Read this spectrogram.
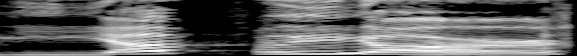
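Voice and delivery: high, slow, resigned groan; drawn-out doomed agreement; deadpan dread. Retold or imitated. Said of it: "I was like".

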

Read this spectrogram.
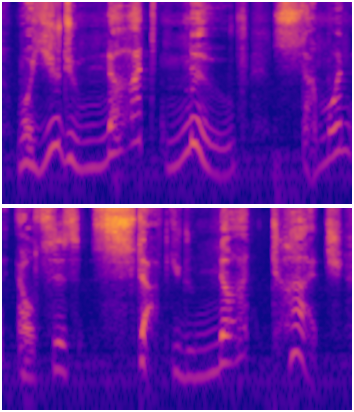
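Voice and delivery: slow, deliberate, each word spelled out; imitating the woman's preachy rule; mock stern scolding. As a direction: lecture like a strict schoolteacher. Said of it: "and she goes".

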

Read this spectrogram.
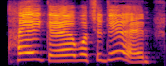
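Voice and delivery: high, mock British girl voice; bad British accent. Podcast host mimics her daughter's British accent, high and hammy. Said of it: "my British accent is worse".

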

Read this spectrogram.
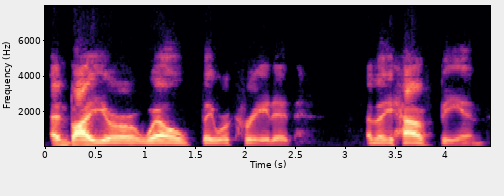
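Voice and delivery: low, quiet, slow Bible reading; hushed, measured recitation; scripture reading. Acted. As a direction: read the verse softly and solemnly. Reads Bible verse aloud.

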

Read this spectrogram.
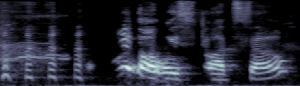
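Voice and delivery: slow, laughing reply. Real, not acted. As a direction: say it through a laugh. Laughing at gravity joke.

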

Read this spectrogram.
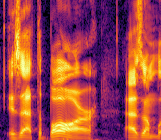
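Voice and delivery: normal talking voice

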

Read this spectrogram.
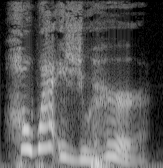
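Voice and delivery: lightly voiced sassy quote; quoting Jocelyn. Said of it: "In the words of the goat".

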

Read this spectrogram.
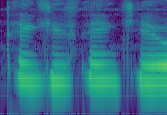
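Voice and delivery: high, soft repeated thanks; sweet retold gush. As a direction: imitate flattered people thanking a fan. Acts out TikTokers thanking her.

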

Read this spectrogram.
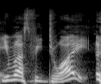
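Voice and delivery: gushing, mock-starstruck greeting; imitated excitement. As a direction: act out a thrilled first meeting. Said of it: "He's so excited".

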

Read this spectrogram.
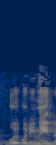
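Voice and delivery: high-pitched puzzled retelling; acted bewilderment. Driver to head-shaking strangers, baffled. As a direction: replay being thrown, pitched high.

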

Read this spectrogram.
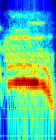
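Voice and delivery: sharp, high shocked gasp; a mother seeing her son's face; horrified gasp. Acted. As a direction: gasp in horror.

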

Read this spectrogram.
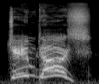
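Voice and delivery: sudden high-pitched shout; old man shouting suddenly awake. A narrator's reading.

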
